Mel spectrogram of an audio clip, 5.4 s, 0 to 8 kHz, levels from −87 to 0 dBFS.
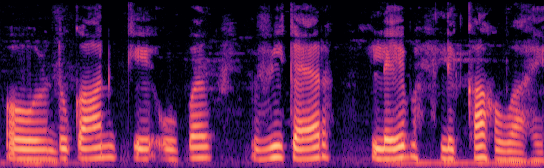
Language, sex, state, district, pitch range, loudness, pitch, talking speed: Hindi, female, Rajasthan, Nagaur, 170-190 Hz, -18 LUFS, 175 Hz, 110 wpm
